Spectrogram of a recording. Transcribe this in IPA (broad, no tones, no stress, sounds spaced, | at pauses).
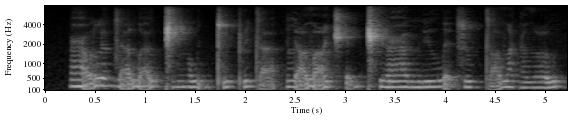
ʕ ɔ̰ l ə˞ ɡ l a̰ w a̰ u̯ ɡ͡ǁ æ ŋ ɔ w ḭ ɡ tʼ u pʼ y t a̰ | l ɛ̰ ðˤ ɛ̰ i̯ t͡ʃʼ ɛ̰ ɡ ǁʰ ʏ ʕ ə˞ ŋ y u̯ w ɛ̰ ʔ s uː ɡ t a̰ ðˤ i ɡ ɛ ðˤ u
